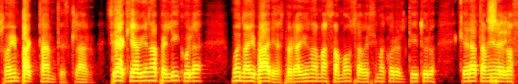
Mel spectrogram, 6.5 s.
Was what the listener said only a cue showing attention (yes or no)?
yes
